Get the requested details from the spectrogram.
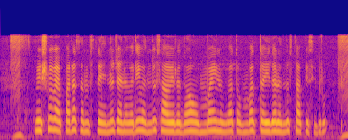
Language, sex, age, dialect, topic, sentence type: Kannada, female, 18-24, Mysore Kannada, banking, statement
